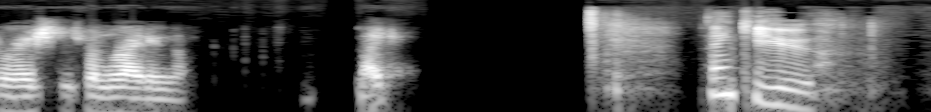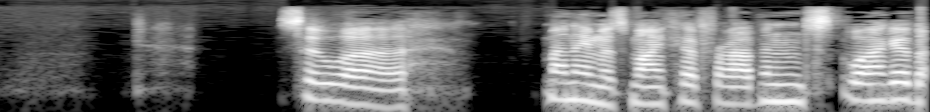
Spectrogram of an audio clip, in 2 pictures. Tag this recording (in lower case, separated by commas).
speech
